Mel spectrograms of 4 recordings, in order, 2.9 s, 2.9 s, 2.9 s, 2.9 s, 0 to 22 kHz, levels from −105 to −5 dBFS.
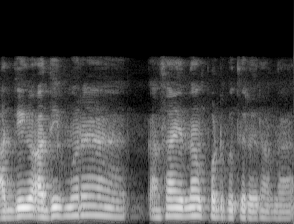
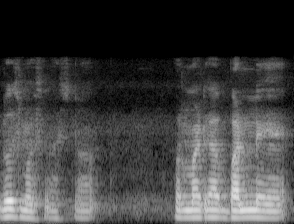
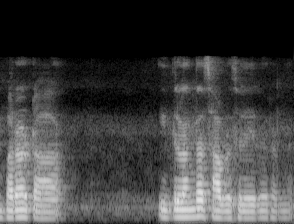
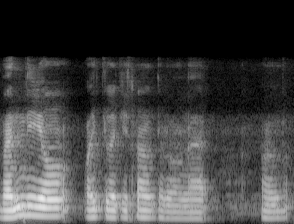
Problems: background sounds at intervals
